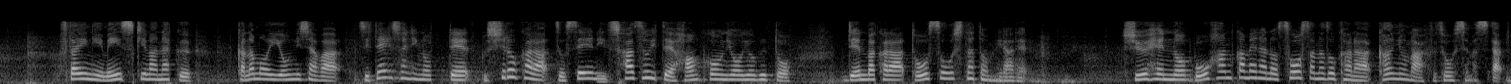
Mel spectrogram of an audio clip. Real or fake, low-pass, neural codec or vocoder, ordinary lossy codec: fake; none; codec, 16 kHz, 0.5 kbps, X-Codec, WavLM features, trained on Multilingual LibriSpeech; none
